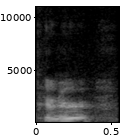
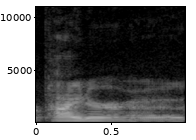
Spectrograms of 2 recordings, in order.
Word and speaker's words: Pinner: Could be Pinner or Piner. It's P-I-N-N-E-R, guys. Pinner, I think that's how it's pronounced.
